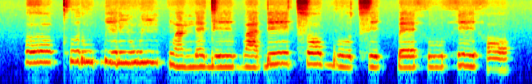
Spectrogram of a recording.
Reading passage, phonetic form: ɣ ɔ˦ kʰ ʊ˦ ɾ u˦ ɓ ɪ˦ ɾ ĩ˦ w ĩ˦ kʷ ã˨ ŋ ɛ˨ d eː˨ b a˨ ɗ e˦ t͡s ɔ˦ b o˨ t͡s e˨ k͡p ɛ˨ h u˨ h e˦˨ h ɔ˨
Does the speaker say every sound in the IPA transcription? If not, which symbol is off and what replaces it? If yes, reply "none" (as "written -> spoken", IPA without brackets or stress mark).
none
